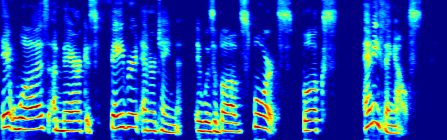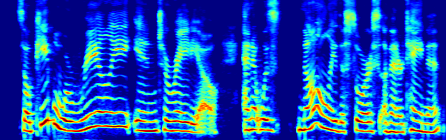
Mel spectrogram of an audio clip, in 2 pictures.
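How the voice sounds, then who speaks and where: A woman's voice: medium pitch, darkish tone. A woman speaking as an interview guest, an author who explains her research in an informative, detailed way.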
